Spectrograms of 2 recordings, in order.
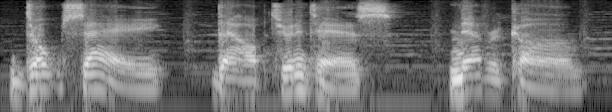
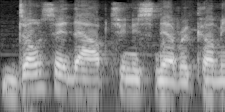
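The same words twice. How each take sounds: First: It is spoken at a normal, steady speed. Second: It is spoken very fast in one breath.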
